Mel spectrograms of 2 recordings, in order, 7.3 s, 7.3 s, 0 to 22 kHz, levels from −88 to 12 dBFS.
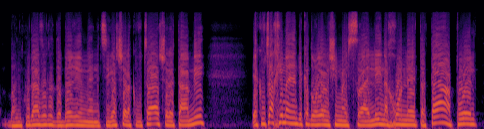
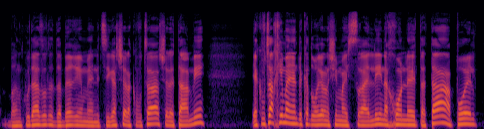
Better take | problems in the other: second | distortion; heavy; 30% of the sound clipped

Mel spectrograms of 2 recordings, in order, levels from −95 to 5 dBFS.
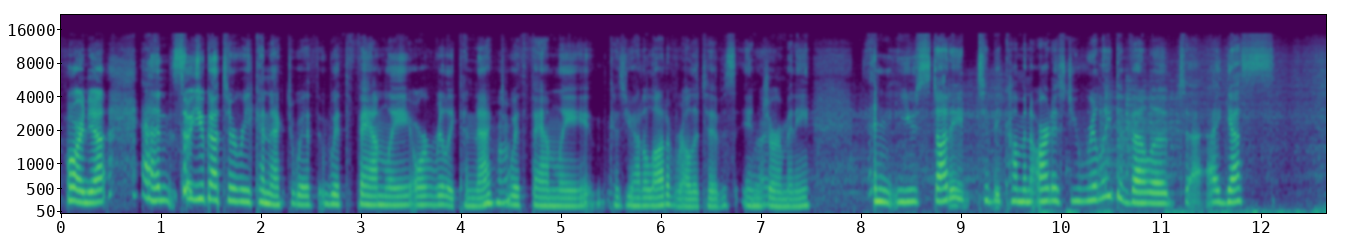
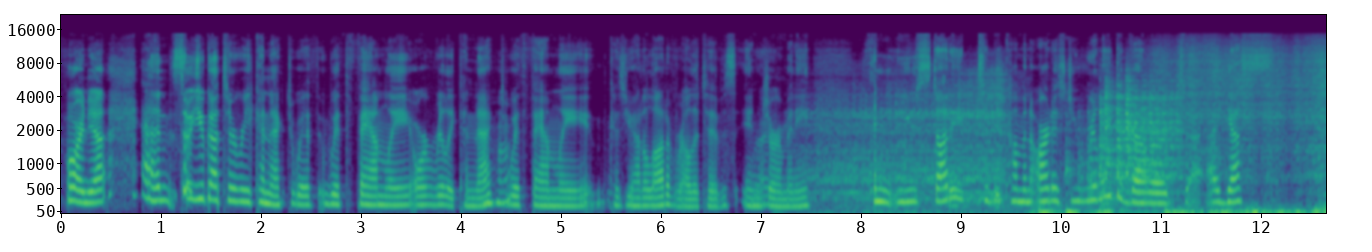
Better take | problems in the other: first | household noises; loud; from 7.5 s on; 5 dB below the speech; faint in the first

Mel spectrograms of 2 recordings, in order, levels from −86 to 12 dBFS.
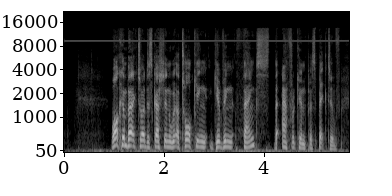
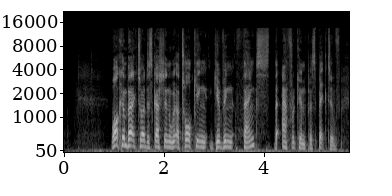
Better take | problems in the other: second | high-pitched whine; faint; throughout; 9.5 kHz, 25 dB below the speech

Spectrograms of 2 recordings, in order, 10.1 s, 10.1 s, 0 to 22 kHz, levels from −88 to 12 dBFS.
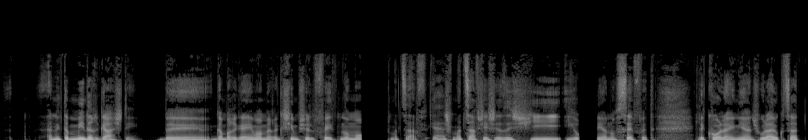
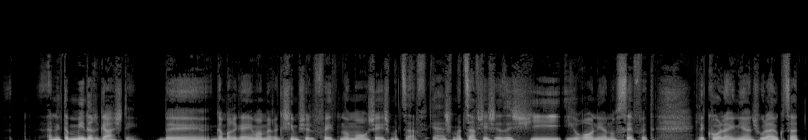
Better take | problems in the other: second | audio cutting out; at 4.5 s and at 7 s

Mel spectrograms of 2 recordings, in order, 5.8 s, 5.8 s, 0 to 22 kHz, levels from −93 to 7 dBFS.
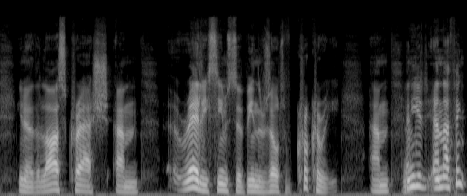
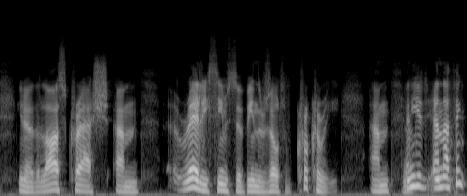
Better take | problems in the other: first | muffled; slightly; fading above 3.5 kHz

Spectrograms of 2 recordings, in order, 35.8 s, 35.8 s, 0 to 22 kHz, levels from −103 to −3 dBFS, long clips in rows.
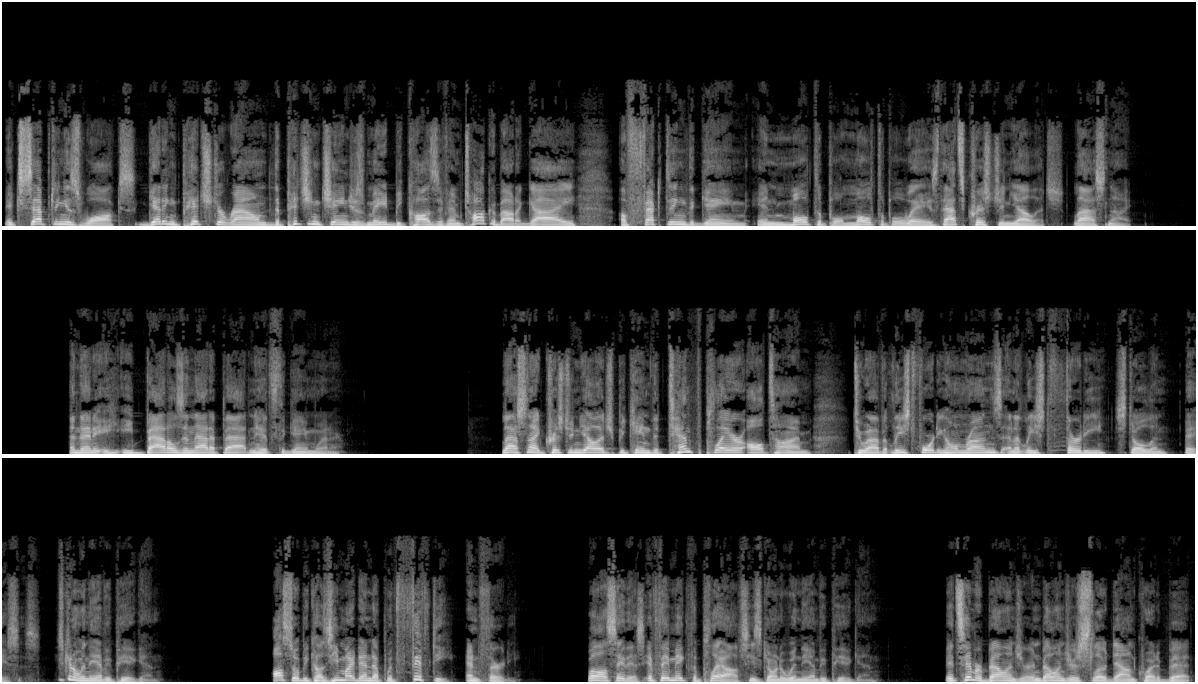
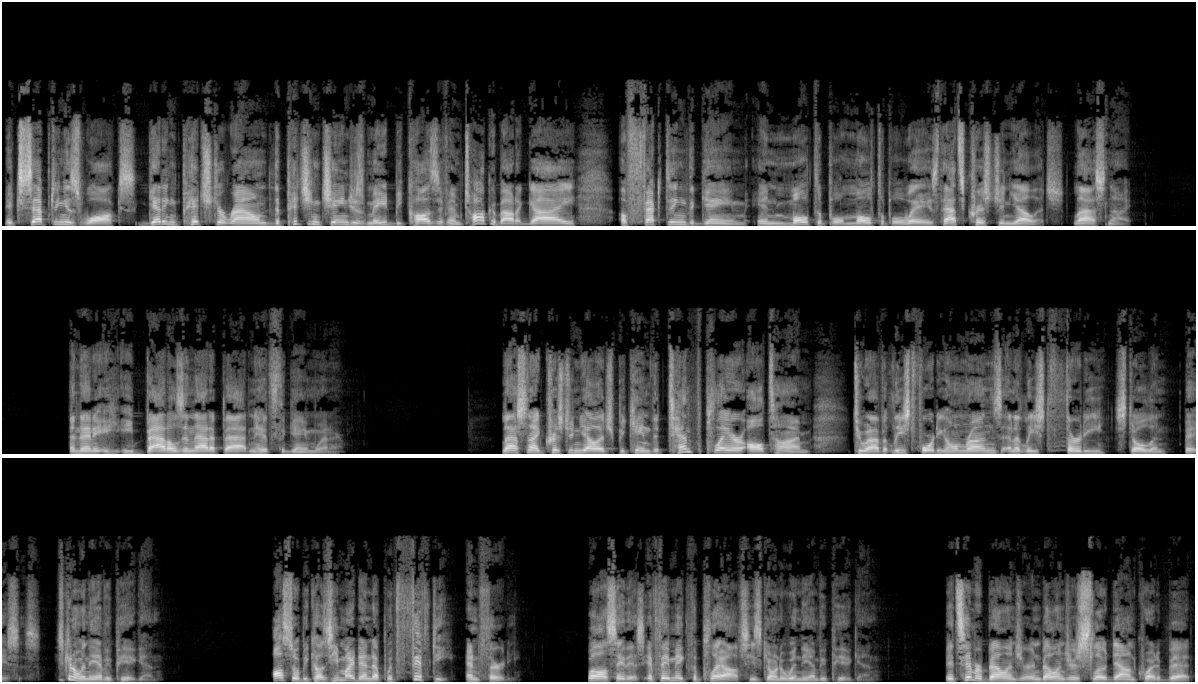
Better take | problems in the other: first | thin; very; fading below 450 Hz

